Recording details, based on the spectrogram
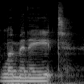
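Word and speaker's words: Lemon8: lemon with like the fruit and then the number 8, so lemonade.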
